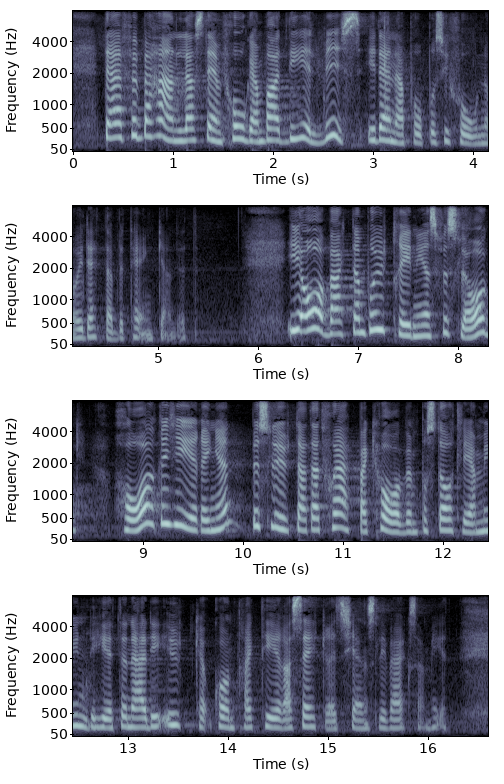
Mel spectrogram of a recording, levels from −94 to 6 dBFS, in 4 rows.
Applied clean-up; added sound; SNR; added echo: none; none; none; none.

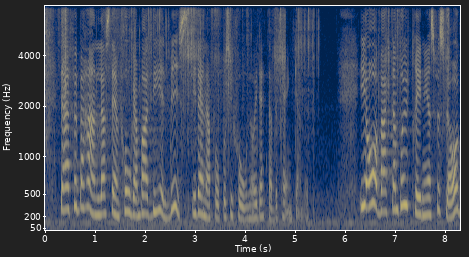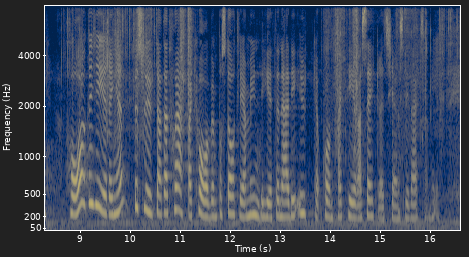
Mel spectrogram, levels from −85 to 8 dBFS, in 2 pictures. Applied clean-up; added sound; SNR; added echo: none; Rattle; 15 dB; none.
